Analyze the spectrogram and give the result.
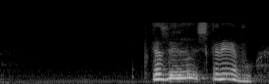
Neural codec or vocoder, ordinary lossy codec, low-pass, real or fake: none; none; 7.2 kHz; real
